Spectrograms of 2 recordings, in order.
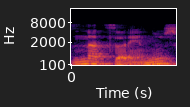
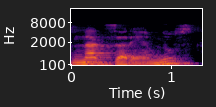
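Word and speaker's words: Nazarenus: para última das palavras a letra z em latim se Lia zetta ou seja era pronunciado sempre construção de como se tivesse um de antes da decisão Z o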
